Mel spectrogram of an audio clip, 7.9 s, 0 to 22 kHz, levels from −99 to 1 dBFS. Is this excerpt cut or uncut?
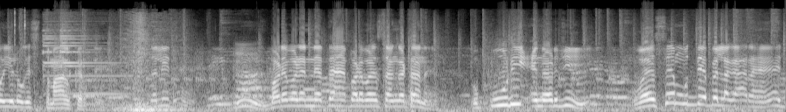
cut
